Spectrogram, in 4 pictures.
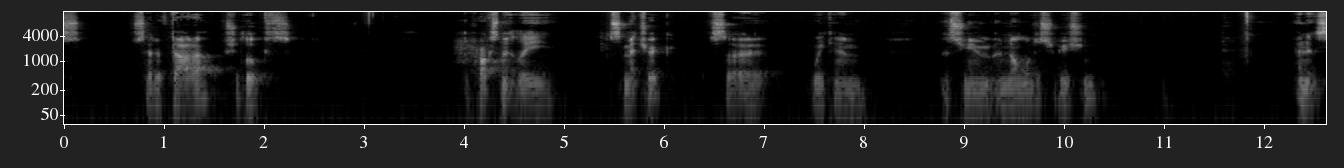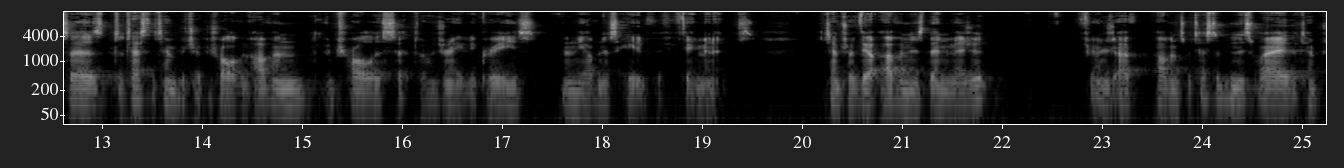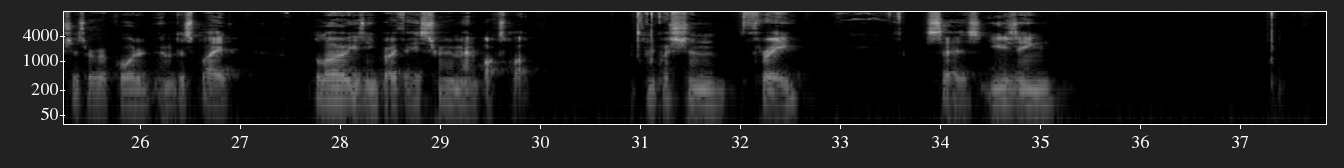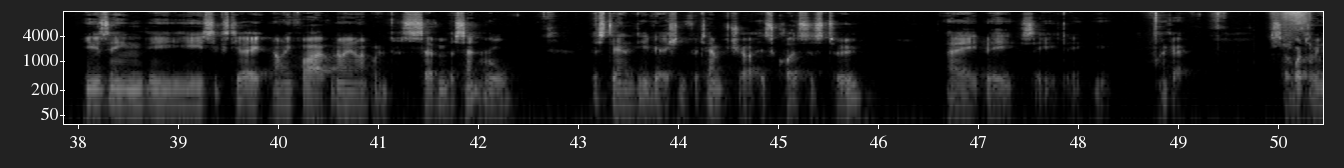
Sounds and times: Speech: 0.0s - 2.4s, 4.0s - 8.1s, 8.8s - 10.5s, 12.3s - 19.6s, 20.2s - 22.0s, 22.8s - 27.0s, 27.7s - 30.1s, 30.9s - 32.7s, 33.8s - 35.3s, 38.0s - 42.4s, 43.1s - 46.0s, 46.6s - 49.2s, 49.9s - 50.4s.

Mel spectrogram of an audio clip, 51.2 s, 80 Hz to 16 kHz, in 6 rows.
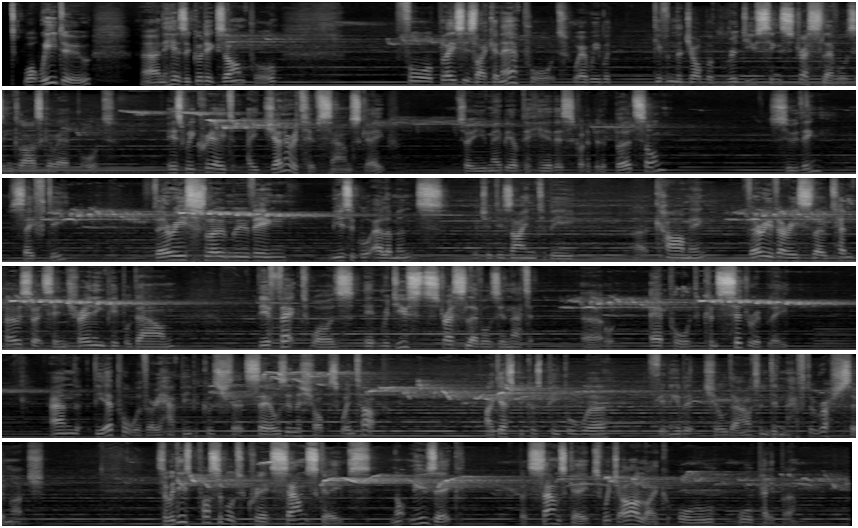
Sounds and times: Narration, monologue: 0.0s - 50.9s
Male speech, man speaking: 0.2s - 2.8s, 4.1s - 9.7s, 10.3s - 12.5s, 13.2s - 15.2s, 16.3s - 17.8s, 18.6s - 27.4s, 28.2s - 33.6s, 34.7s - 38.0s, 39.0s - 43.2s, 44.3s - 47.4s, 48.0s - 50.7s
Music: 1.5s - 51.2s.

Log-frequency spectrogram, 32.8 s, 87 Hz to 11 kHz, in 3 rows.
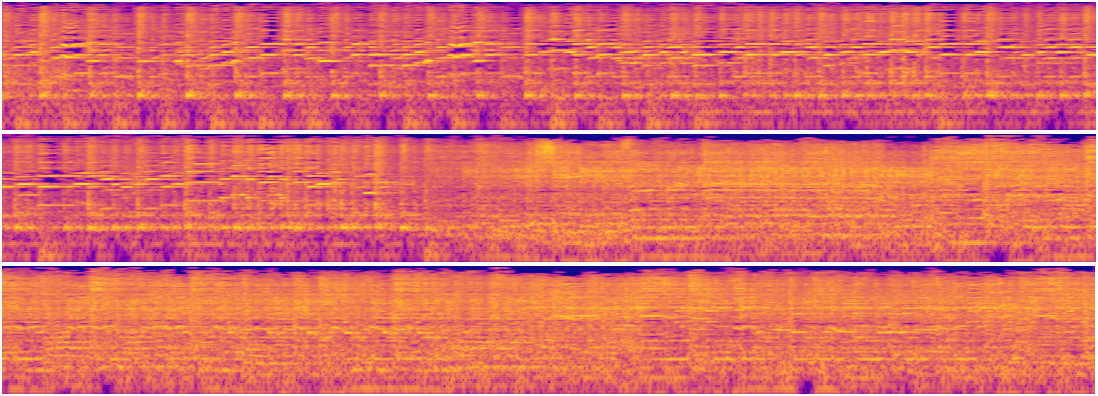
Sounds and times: Wind instrument, woodwind instrument: 0.0s - 15.3s, 18.0s - 32.8s
Harmonica: 0.0s - 32.8s.

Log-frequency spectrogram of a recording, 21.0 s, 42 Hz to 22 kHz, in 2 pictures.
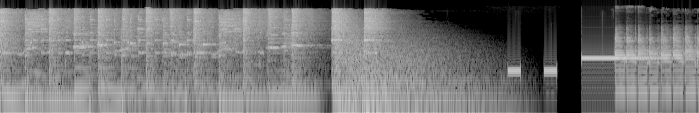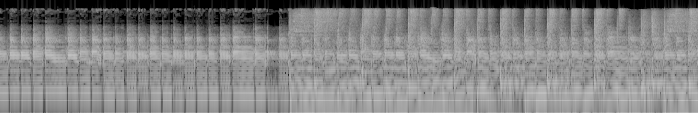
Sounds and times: Music: 0.0s - 6.2s, 9.2s - 20.9s.

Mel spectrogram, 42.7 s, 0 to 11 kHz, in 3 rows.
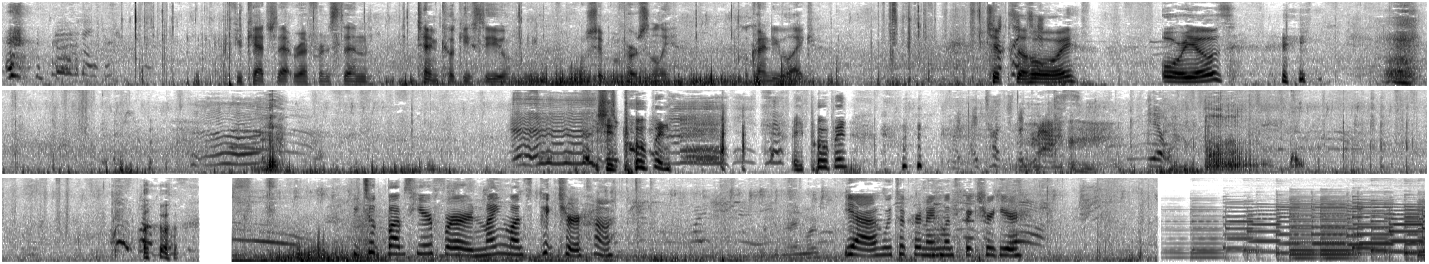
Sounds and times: Outside, rural or natural: 0.0s - 42.7s
Child speech, kid speaking: 9.8s - 10.7s, 16.5s - 17.5s, 23.8s - 26.2s, 26.8s - 28.0s, 30.9s - 39.0s.

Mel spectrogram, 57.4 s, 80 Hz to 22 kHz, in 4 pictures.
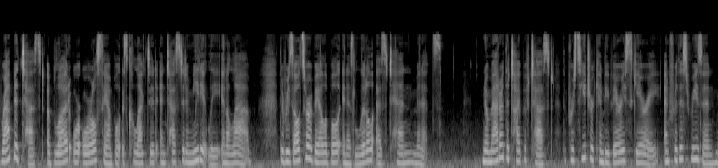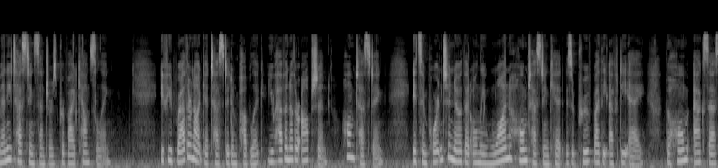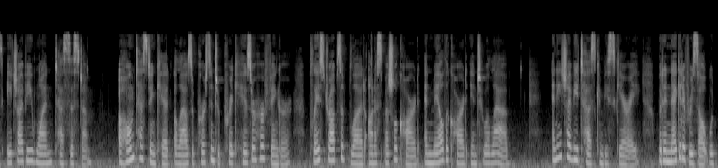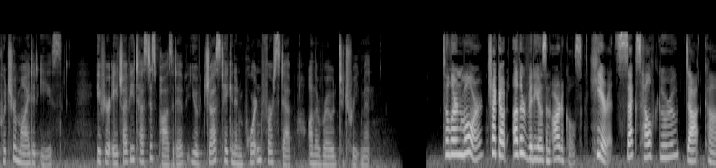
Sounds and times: Speech: 0.0s - 5.0s, 5.6s - 8.9s, 9.6s - 16.6s, 17.6s - 39.0s, 39.8s - 44.4s, 45.0s - 50.6s, 52.0s - 57.4s.

